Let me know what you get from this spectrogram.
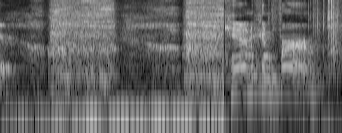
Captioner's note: vigorous blowing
